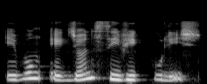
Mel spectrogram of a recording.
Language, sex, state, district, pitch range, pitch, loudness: Bengali, female, West Bengal, Cooch Behar, 210-275 Hz, 215 Hz, -14 LUFS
